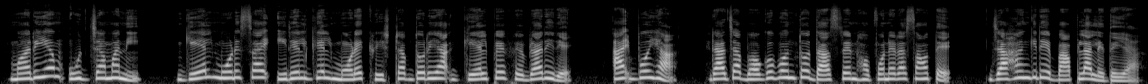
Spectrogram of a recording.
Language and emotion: Santali, neutral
